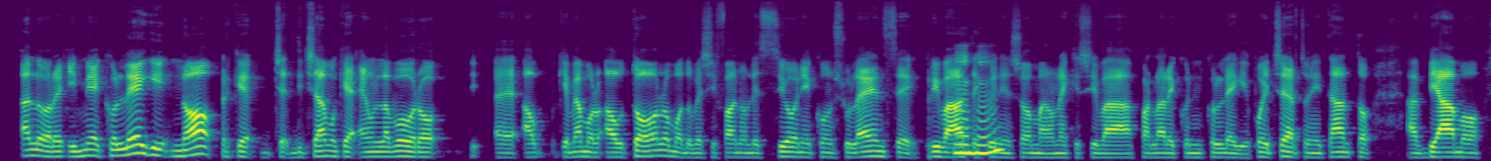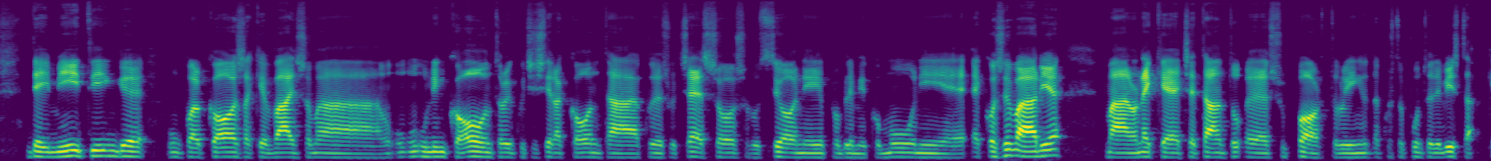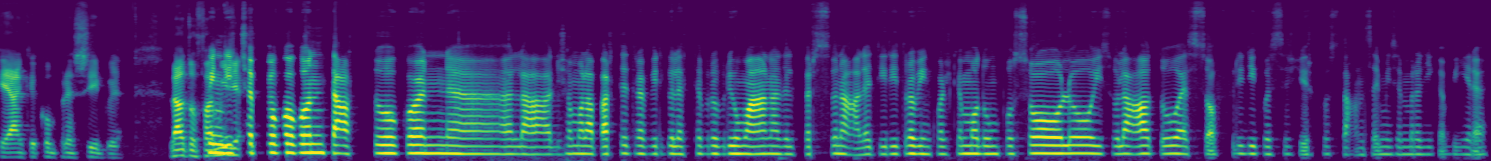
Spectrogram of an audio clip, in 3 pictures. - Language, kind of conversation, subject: Italian, advice, Come posso affrontare l’insicurezza nel mio nuovo ruolo lavorativo o familiare?
- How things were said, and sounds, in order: "cioè" said as "ceh"; other background noise; tapping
